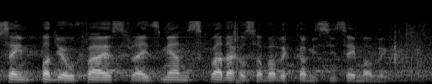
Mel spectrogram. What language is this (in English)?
Polish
